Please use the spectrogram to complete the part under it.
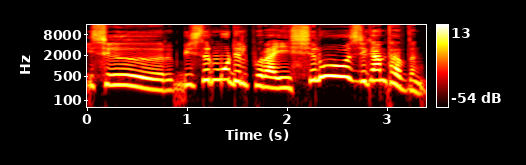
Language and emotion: Bodo, disgusted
